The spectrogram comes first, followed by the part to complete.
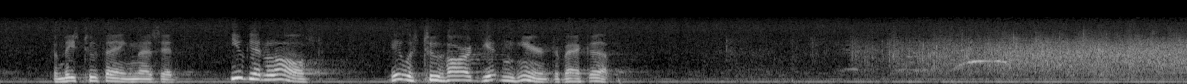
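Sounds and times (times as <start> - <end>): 
speech: 0.5 - 3.2, 3.9 - 6.3
audience applause: 8.4 - 11.8.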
